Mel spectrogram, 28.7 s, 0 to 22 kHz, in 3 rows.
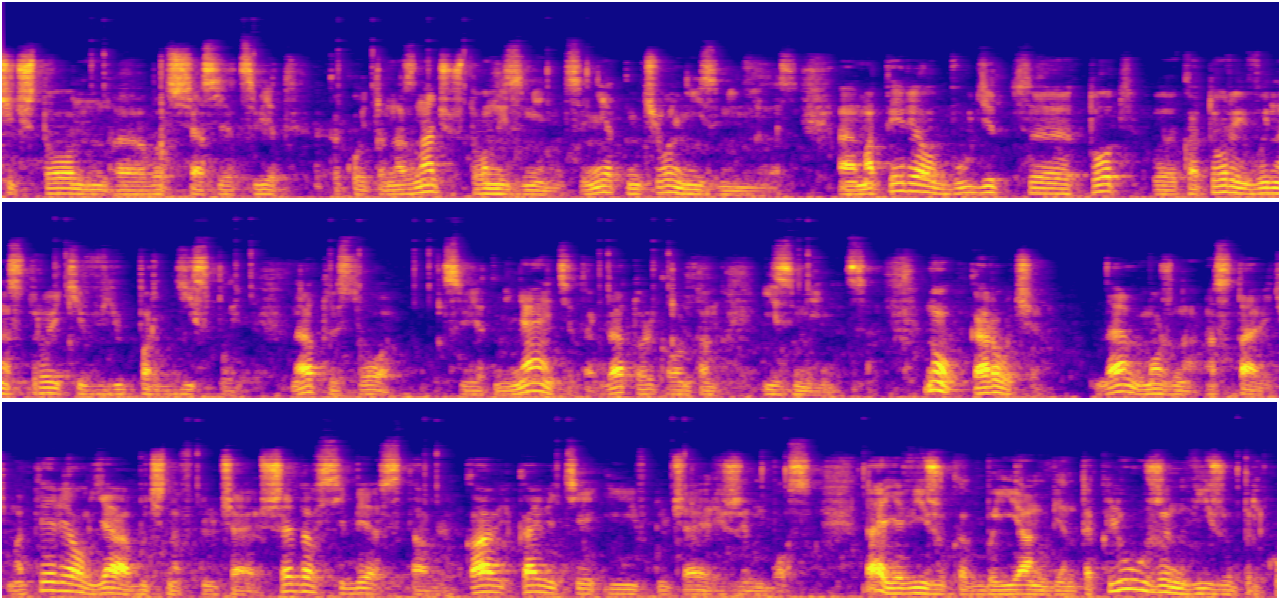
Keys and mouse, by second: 0.7 click, 1.8 click, 4.1 middle click, 10.1 click, 15.6-24.5 drag, 24.8 middle click, 25.6-26.2 middle drag, 28.4-28.7 middle drag.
